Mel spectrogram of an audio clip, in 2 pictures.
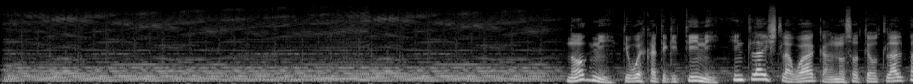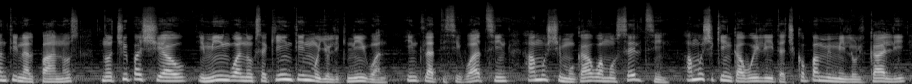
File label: NAHUATL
